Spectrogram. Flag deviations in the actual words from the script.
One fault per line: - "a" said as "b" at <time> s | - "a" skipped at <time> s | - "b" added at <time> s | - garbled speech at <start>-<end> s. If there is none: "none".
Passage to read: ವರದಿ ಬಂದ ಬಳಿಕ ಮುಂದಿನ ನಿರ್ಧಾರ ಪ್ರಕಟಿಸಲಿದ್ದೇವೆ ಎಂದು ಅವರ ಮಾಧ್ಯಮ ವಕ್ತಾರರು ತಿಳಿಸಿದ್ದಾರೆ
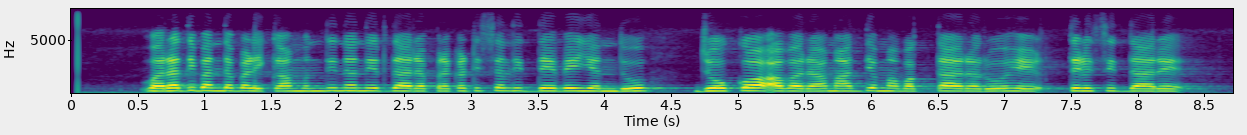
- "ಜೊಕೊ" added at 4.7 s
